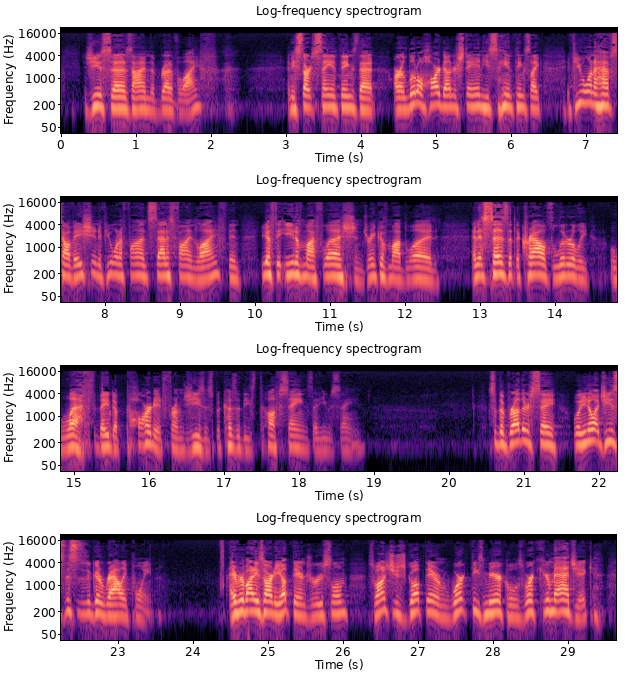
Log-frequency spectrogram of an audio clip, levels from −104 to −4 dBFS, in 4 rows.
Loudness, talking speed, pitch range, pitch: -23 LUFS, 215 wpm, 155-185 Hz, 175 Hz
